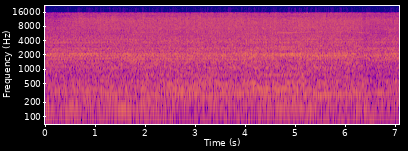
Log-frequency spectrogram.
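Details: Ford 7.3 Powerstroke diesel revving: heavy rumble like a garbage truck with a faint whistle on top; abnormal noise, cause unclear.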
